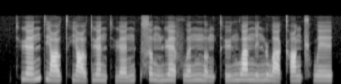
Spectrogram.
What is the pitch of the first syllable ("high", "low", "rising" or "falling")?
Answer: rising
